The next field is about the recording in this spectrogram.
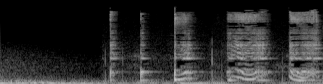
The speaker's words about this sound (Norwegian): Og hva skal du fise for oss i dag? Yes, nei, da er scenen din. Og da kan du bare, som jeg sier her, let her rip.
